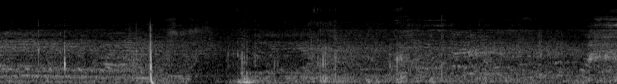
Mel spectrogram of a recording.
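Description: Indoor ice rink ambience: a steady background hum with faint indistinct voices, broken by a few sharp clicks and knocks, the loudest about a second and a half in.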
